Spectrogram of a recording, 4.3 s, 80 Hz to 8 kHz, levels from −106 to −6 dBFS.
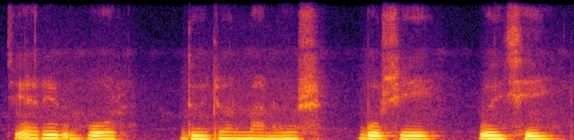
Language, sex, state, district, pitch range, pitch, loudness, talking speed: Bengali, female, West Bengal, Cooch Behar, 175-185 Hz, 180 Hz, -15 LUFS, 85 wpm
